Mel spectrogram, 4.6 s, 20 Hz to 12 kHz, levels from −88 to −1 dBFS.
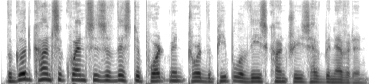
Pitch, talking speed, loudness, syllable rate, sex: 150 Hz, 195 wpm, -21 LUFS, 5.8 syllables/s, male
